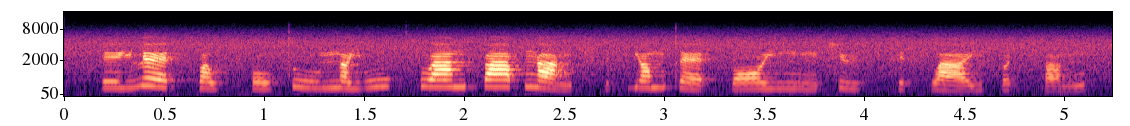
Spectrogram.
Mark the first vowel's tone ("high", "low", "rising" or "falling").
rising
